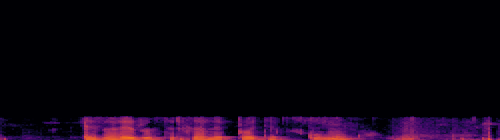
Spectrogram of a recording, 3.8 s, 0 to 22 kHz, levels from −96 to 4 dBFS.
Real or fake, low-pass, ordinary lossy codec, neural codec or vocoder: real; 3.6 kHz; none; none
